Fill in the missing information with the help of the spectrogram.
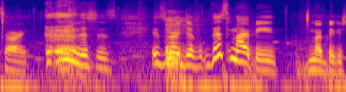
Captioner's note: clears throat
